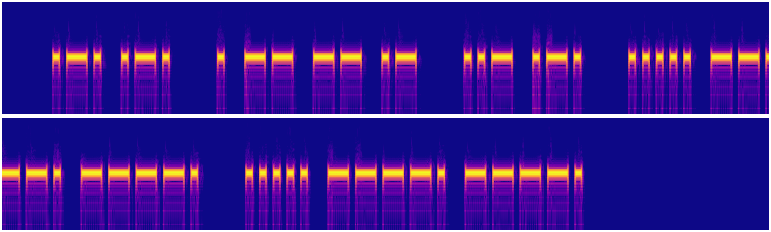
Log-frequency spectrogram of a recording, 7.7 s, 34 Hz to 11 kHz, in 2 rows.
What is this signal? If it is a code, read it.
Morse code, heard as a keyed tone, about 36 wpm, 690 Hz. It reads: RR EMMA UR 599 599
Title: SOTA QSO Practice 35wpm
